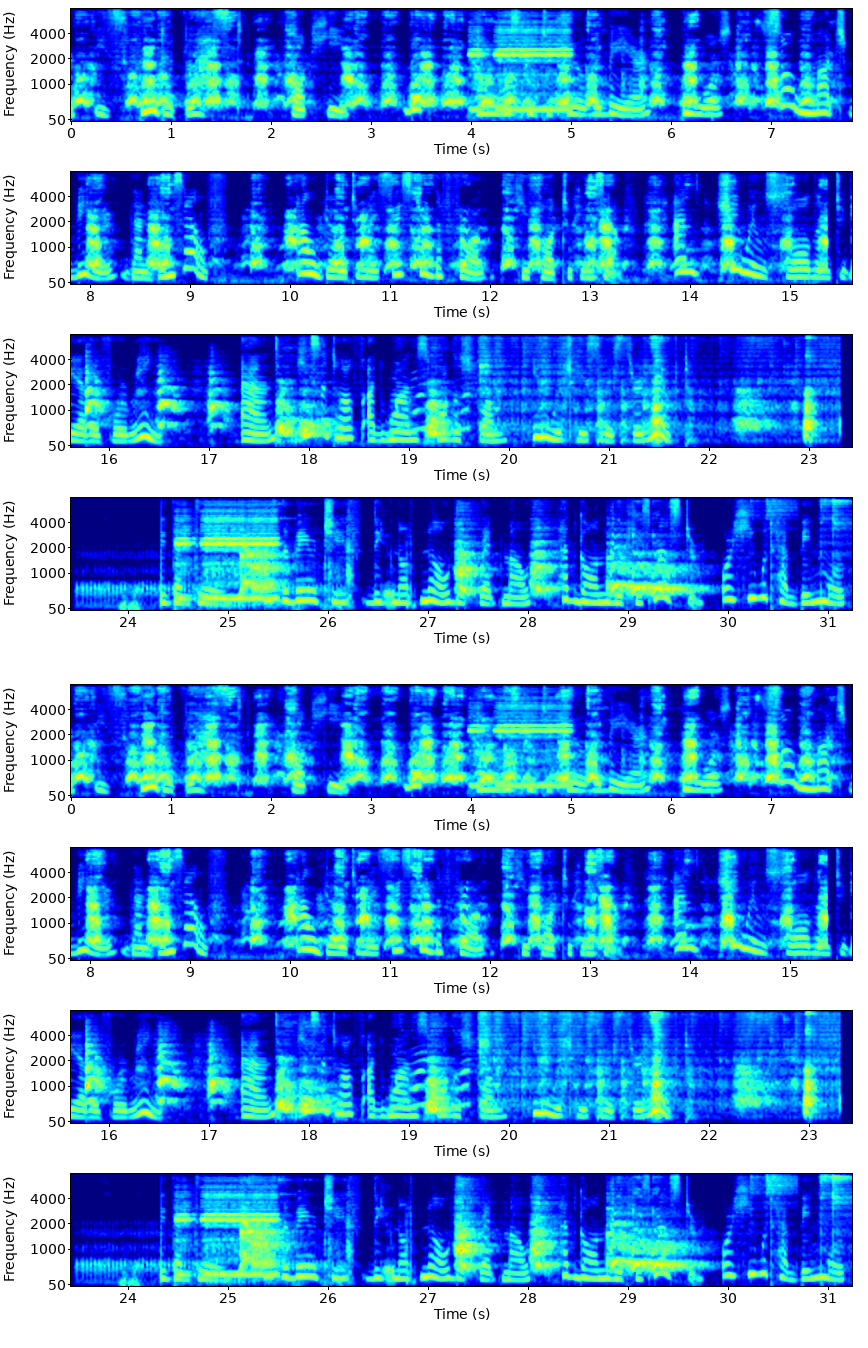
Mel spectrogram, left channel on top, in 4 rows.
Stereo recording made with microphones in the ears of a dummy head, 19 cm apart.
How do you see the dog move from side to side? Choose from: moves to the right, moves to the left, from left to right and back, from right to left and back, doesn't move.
doesn't move.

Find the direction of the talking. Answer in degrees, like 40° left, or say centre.
centre.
